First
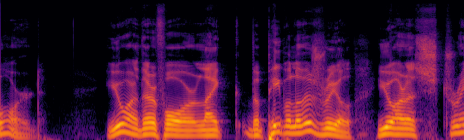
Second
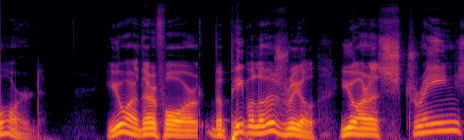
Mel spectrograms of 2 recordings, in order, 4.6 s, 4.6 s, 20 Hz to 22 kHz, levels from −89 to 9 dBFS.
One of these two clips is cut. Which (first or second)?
second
